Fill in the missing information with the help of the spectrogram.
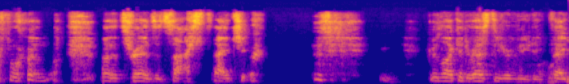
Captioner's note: laughter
